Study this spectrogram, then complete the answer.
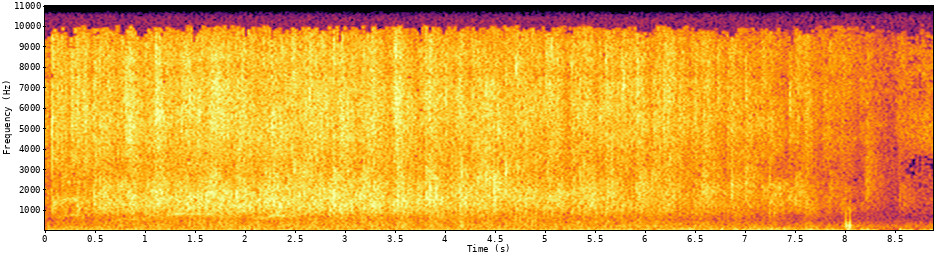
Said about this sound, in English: And if you could, if you guys could go ahead and give an applause and welcome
